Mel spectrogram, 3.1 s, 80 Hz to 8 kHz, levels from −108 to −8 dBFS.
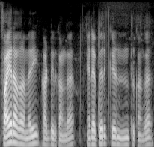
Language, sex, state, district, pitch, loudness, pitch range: Tamil, male, Tamil Nadu, Namakkal, 135 Hz, -24 LUFS, 130-145 Hz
